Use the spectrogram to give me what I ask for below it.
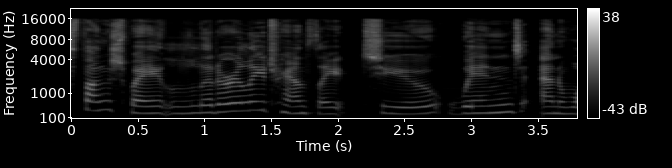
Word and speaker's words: feng shui: So the whole term is, the proper way to describe feng shui is to say feng shui, because that's how it's said in China.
